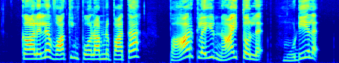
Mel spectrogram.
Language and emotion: Tamil, angry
